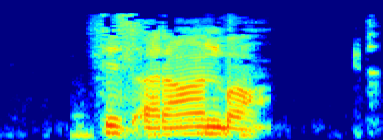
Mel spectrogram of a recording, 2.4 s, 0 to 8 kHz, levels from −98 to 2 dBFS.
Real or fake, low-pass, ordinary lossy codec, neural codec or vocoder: real; 7.2 kHz; MP3, 24 kbps; none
